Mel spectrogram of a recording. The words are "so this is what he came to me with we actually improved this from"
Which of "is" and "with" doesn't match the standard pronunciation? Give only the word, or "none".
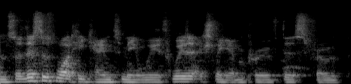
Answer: none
